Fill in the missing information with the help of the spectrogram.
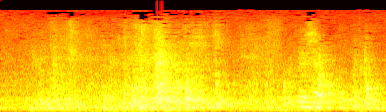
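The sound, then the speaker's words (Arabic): A chair is dragged and set down with a scraping clatter, then a second knock a moment later, with murmuring voices in the background. A speaker has asked for a chair, and it is being brought and handed over. “أنا هحتاج هنا كرسي ممكن تجيبوا لي كرسي اديني ده وخد اللي وراك مباشرة”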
